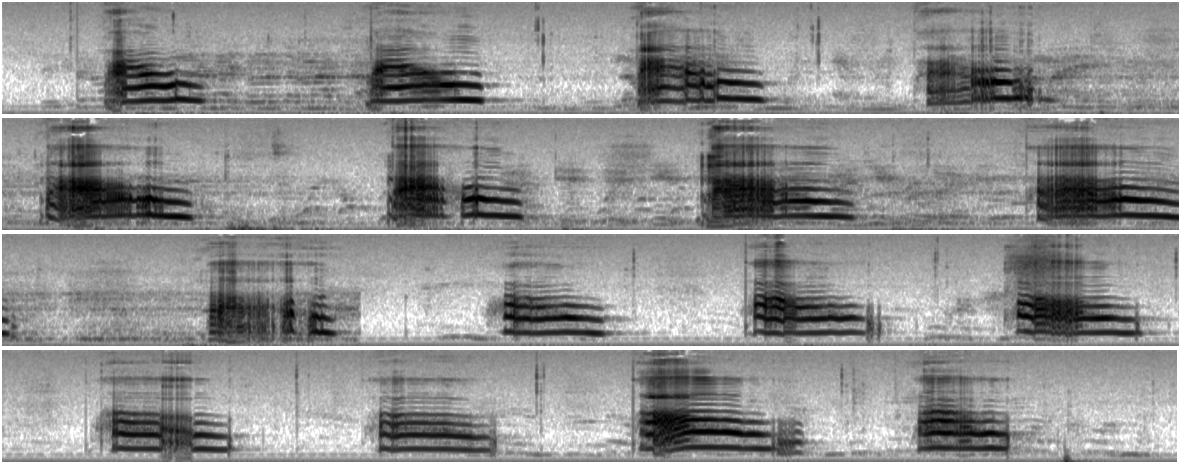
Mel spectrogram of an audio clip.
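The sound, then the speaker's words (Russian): A person's voice mimics a cat, giving about seventeen short, drawn-out meows in a steady, evenly spaced series, fairly loud, with brief pauses between each call. “До этого получалось мяукать, но что-то сейчас не получается.”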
